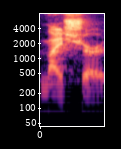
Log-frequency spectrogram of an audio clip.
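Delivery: ordinary talk, nothing marked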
